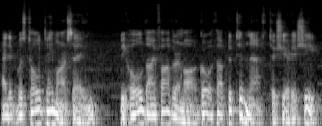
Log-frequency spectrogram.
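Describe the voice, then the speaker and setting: Very deep, gravelly male scripture narrator. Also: expressive, normal speed, dark tone, slight background noise. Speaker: Bible narrator. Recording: roomy echo with music behind.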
